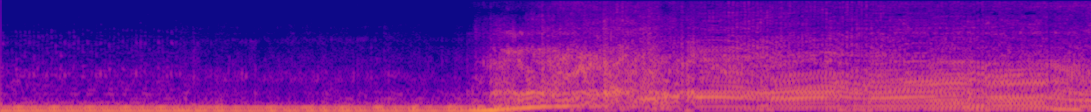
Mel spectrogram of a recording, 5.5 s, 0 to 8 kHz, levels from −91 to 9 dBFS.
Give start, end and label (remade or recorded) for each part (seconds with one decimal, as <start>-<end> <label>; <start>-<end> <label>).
0.0-0.9 recorded; 0.9-3.5 remade; 3.5-5.5 recorded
